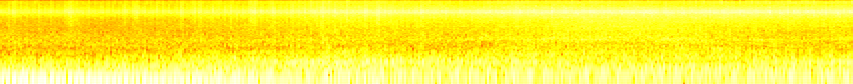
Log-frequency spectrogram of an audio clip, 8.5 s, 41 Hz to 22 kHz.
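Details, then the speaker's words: 2001 Dodge Ram gas truck with exhaust leaks at the manifold and rear, a new IAC, and a TPS code, idling warmed up at 40 degrees with a steady, smooth low rumble and no hunting; normal idle today despite its rough-idle history. "she's actually idling really nice and smooth like she normally does and that's where she should idle around"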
